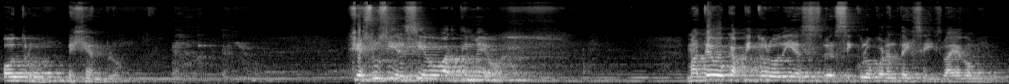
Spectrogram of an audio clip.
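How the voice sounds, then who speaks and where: Preacher in an echoey hall. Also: male voice, fairly high pitch, animated, measured pace, pauses often. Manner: passionate, shifts between shouting and quiet storytelling. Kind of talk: evangelism seminar sermon. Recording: echoey hall with faint music.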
